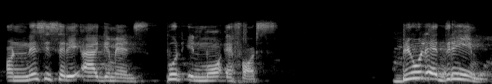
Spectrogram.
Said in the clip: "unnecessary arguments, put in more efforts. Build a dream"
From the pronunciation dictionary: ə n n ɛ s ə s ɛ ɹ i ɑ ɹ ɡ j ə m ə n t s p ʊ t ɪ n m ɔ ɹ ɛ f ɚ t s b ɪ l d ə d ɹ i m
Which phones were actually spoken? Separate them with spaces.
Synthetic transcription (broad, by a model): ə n n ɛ s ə s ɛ ɹ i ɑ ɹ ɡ j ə m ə n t s p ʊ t ɪ n m ɔ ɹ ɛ f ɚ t s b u l ə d ɹ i m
